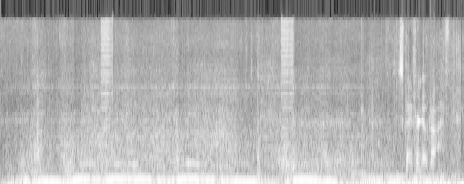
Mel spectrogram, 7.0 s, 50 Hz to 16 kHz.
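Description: A Honda Civic Type R FK2 accelerating on the road in its plus R mode: loud engine revs rising and dropping through gear changes, with road noise and a voice talking over it.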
